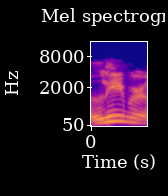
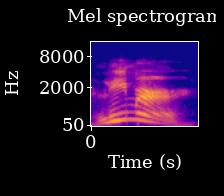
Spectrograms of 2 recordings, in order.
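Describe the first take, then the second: First: The word is given a plain English pronunciation. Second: The word is given a French-sounding pronunciation. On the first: The speaker calls it right. "It's just a lemur, like a lemur, like the animal" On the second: The speaker calls it wrong. "I keep saying Lemur like it's like French or something"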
